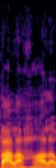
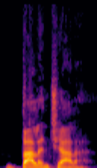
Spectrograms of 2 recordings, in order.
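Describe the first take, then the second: First: The name is said in its local reduced form. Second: The name is said in its standard full form. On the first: "would be the local pronunciation" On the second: "I called the house Ballinchalla"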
